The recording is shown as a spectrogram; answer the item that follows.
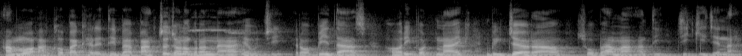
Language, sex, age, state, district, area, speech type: Odia, male, 30-45, Odisha, Khordha, rural, spontaneous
